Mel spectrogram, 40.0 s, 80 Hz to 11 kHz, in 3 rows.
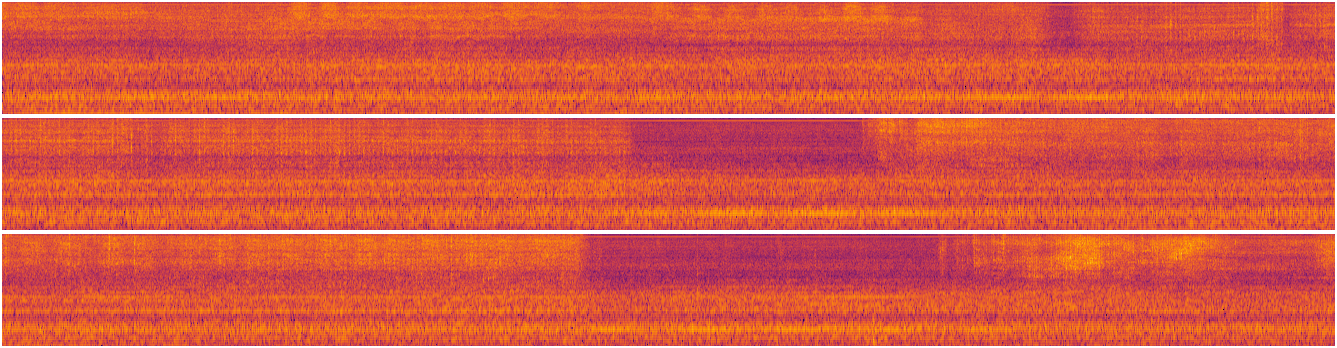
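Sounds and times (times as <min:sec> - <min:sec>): wood lathe motor whine: 0:00.0 - 0:39.9
high rubbing hiss on wood: 0:22.1 - 0:32.6, 0:36.1 - 0:39.9.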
